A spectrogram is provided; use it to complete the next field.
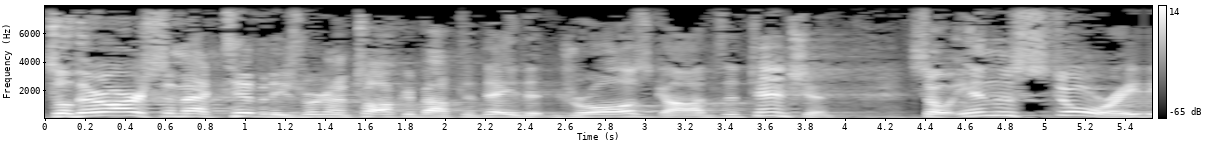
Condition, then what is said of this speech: None; typical speech.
